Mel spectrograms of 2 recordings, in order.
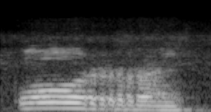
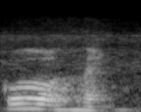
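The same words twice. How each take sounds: First: The R is rolled with the tongue tip. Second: The R is made deep in the throat. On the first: "ellos dicen la R como la R española" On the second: "esa R que es como viene más de la garganta"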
